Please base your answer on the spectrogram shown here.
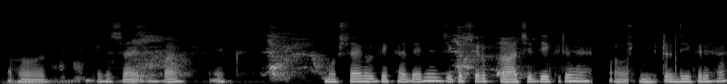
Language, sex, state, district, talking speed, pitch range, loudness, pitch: Marwari, male, Rajasthan, Nagaur, 180 wpm, 120-140 Hz, -29 LUFS, 130 Hz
